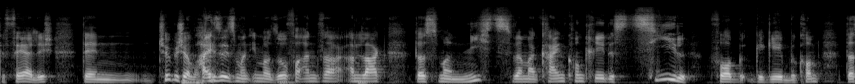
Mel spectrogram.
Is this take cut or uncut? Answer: uncut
